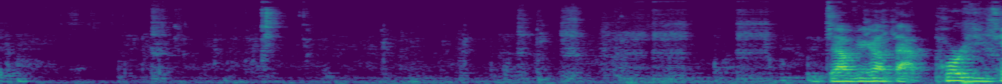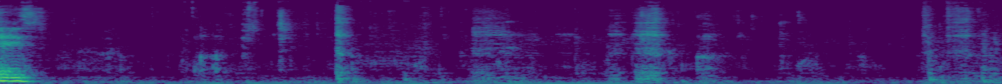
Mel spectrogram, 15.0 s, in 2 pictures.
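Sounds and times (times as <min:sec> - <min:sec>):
chewing and lip-smacking: 0:00.0 - 0:06.1, 0:07.8 - 0:15.0.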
